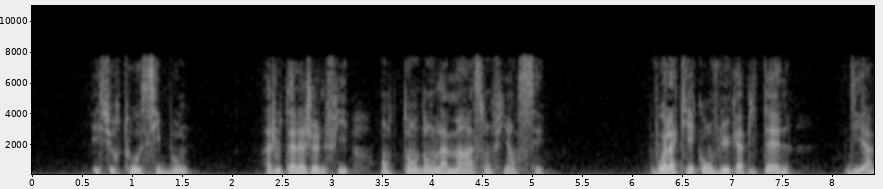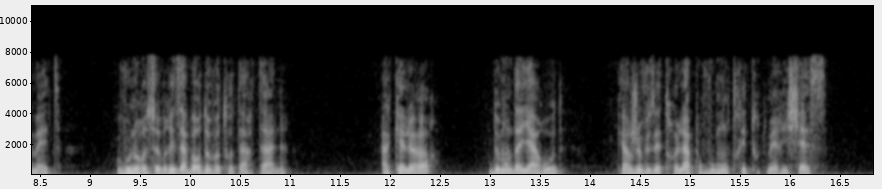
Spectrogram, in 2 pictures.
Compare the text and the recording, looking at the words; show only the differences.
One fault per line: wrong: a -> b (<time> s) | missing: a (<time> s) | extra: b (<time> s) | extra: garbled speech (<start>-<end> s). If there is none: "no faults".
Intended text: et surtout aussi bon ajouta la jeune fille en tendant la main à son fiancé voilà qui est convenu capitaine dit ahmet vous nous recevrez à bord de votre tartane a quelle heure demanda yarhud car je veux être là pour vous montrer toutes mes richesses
no faults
